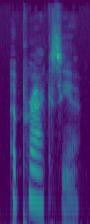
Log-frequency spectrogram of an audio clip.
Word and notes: apraxia: American English; /əˈpræksɪə/

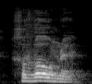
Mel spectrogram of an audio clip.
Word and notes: normal: /ˈnɔː(ɹ)məl/

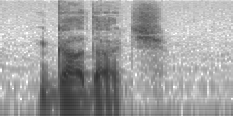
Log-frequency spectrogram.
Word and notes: twaddle: /ˈtwɒdəl/; /ˈtwɑdəl/

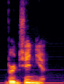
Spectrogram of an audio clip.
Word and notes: Virginia: American English; [vɚ.ˈdʒɪn.jə]; /vɝˈdʒɪn.jə/

